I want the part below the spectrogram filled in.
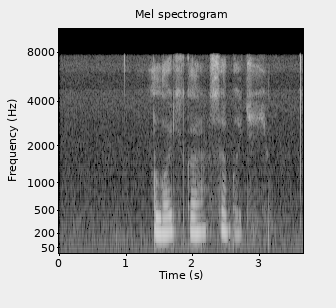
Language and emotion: Russian, sad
